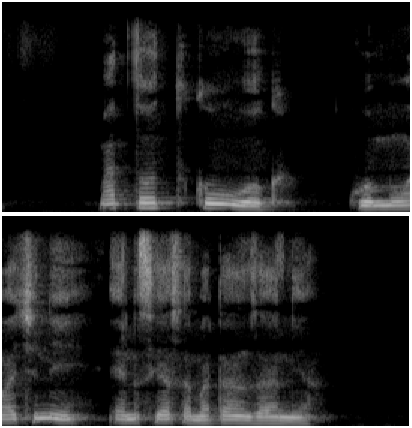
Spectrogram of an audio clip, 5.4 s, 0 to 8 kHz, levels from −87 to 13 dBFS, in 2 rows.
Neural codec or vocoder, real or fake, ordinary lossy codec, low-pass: none; real; none; 7.2 kHz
